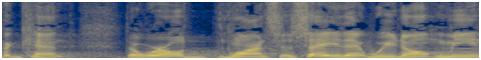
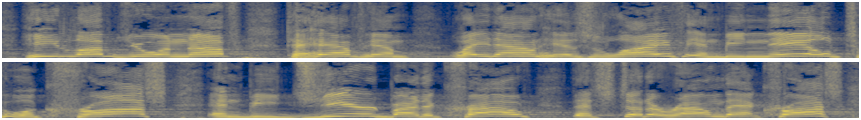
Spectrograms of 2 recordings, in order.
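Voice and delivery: ordinary talk

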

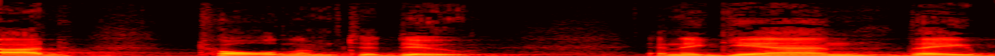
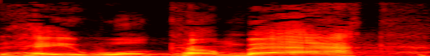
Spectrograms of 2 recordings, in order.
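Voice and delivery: higher, louder breezy promise; confident assurance; 8 semitones higher, 7 dB louder than usual. Retold or imitated. Abraham promising his servants he will return, confidently called out. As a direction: call it out with easy confidence.

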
